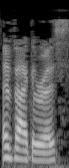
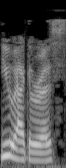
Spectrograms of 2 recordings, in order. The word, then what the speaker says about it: Evagoras: The speaking as Evagoras reflects modern Greek pronunciation, while the spelling as Euagoras is a direct transliteration of the Greek alphabet letters, and reflects ancient Greek pronunciation.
